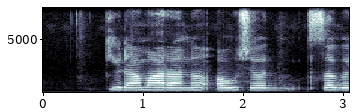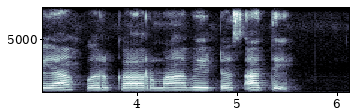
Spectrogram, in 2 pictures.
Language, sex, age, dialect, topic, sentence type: Marathi, female, 18-24, Northern Konkan, agriculture, statement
